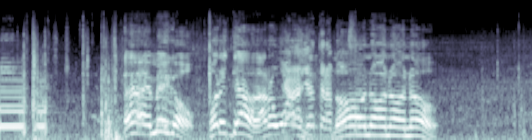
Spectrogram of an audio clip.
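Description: A man outside the car calls out loudly.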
